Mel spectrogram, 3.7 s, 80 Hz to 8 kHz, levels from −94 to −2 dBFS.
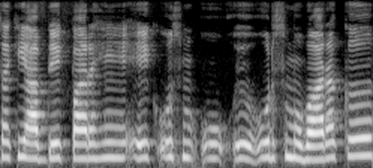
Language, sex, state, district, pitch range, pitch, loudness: Hindi, female, Chhattisgarh, Sukma, 250-270 Hz, 260 Hz, -17 LUFS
